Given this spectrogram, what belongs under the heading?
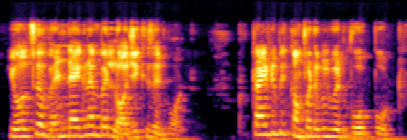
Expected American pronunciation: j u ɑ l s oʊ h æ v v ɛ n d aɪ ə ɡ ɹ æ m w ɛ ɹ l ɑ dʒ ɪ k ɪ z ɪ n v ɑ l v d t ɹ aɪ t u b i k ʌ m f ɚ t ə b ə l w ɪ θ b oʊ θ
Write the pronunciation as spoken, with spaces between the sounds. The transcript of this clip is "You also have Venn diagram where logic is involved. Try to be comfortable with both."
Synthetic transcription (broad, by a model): j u ɑ l s oʊ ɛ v v ɛ n d aɪ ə ɡ ɹ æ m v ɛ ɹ l ɑ dʒ ɪ k ɪ z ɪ n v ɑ l v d t ɹ aɪ t u b i k ʌ m f ɚ t ə b ə l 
